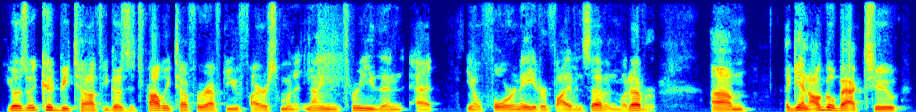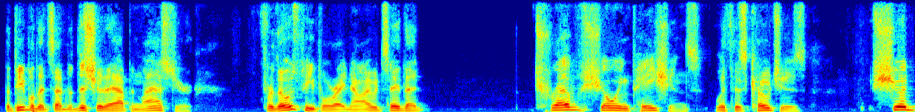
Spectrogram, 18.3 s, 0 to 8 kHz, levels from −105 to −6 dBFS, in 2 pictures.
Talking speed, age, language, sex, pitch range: 205 wpm, 30-49, English, male, 115-145 Hz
